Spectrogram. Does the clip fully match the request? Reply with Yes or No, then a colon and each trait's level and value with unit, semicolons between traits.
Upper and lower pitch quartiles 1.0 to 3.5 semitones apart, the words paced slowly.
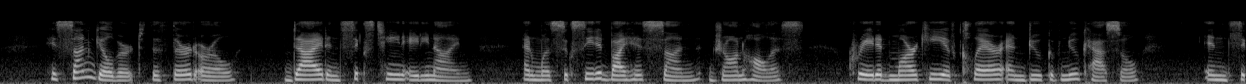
Yes: narrow, 2.5 semitones; slow, 130 wpm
